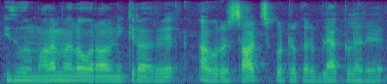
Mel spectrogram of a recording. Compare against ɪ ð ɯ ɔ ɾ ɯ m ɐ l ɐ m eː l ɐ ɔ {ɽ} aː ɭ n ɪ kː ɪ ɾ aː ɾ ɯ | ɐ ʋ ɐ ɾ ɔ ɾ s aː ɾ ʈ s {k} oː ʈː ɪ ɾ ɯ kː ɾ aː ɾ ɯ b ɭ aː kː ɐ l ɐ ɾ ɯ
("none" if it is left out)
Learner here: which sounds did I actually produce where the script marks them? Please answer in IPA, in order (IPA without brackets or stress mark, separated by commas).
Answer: ɾ, p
